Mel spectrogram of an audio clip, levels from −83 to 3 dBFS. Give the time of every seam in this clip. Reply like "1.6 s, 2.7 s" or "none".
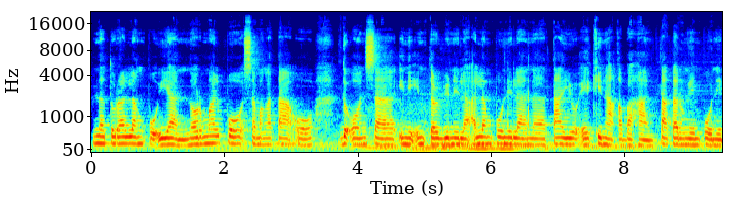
8.4 s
